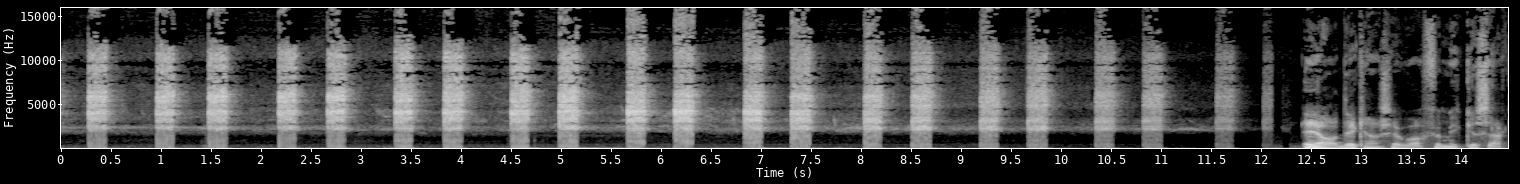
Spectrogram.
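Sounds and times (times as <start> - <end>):
corn crake calling: 0.0 - 12.2
speech: 12.4 - 14.4.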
